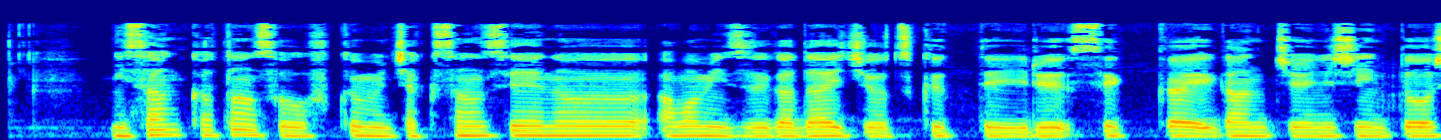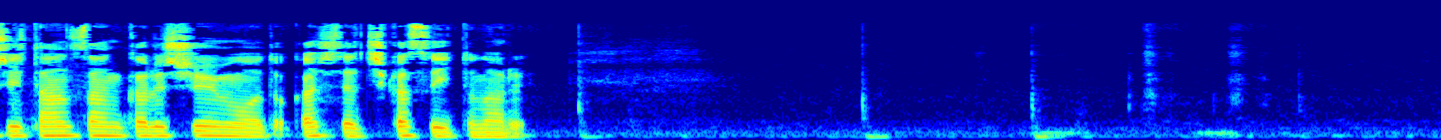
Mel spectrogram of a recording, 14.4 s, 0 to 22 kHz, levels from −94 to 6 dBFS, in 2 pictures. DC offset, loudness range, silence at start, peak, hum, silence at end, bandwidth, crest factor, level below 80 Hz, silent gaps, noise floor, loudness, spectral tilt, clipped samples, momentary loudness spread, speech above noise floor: under 0.1%; 5 LU; 0.55 s; -6 dBFS; none; 1.95 s; 11.5 kHz; 20 dB; -62 dBFS; none; -67 dBFS; -23 LUFS; -3.5 dB/octave; under 0.1%; 6 LU; 44 dB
